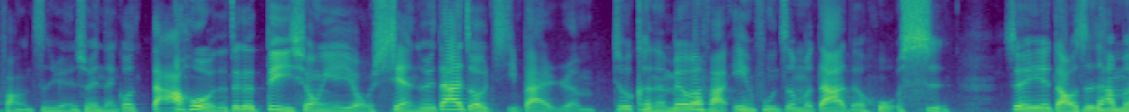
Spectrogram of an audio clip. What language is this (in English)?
Chinese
